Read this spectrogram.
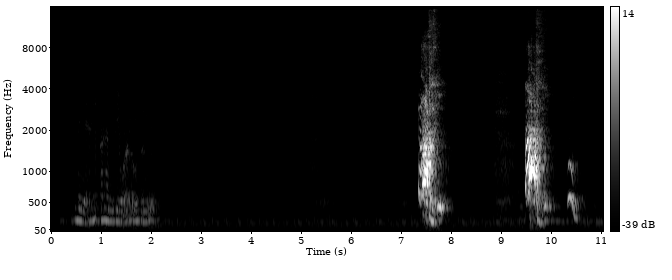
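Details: Two sharp, explosive sneezes, each preceded by a quick inhaled gasp, with brief talking at the start: ordinary sneezing.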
